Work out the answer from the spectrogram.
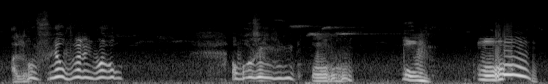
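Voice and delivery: high, woozy and sick; queasy mouse voice. Acted. Airsick mouse moans after landing. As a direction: say it dizzy and weak.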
